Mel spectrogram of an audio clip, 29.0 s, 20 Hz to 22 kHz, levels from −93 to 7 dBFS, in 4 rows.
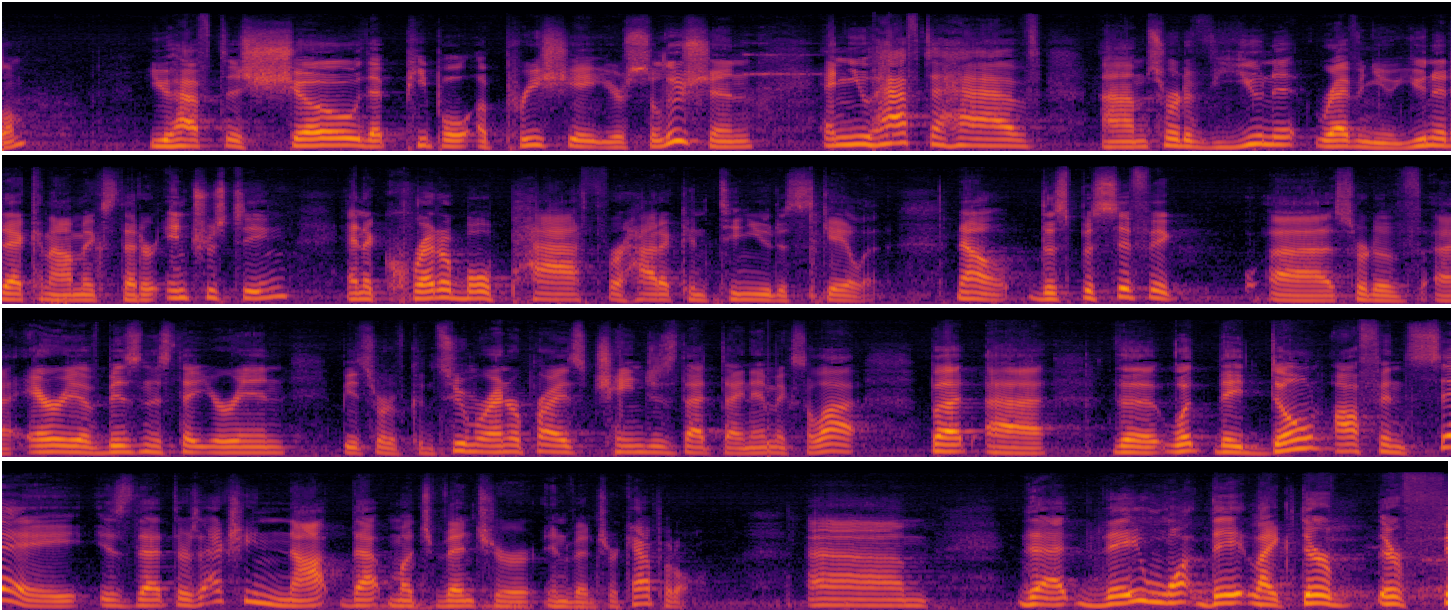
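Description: At 4.36 s and 18.31 s, a repeated buffer: a roughly 5 ms block, consistent with a small buffer, replays once, then twice, producing brief clicks with hard joins.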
